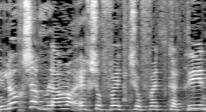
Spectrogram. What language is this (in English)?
Hebrew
